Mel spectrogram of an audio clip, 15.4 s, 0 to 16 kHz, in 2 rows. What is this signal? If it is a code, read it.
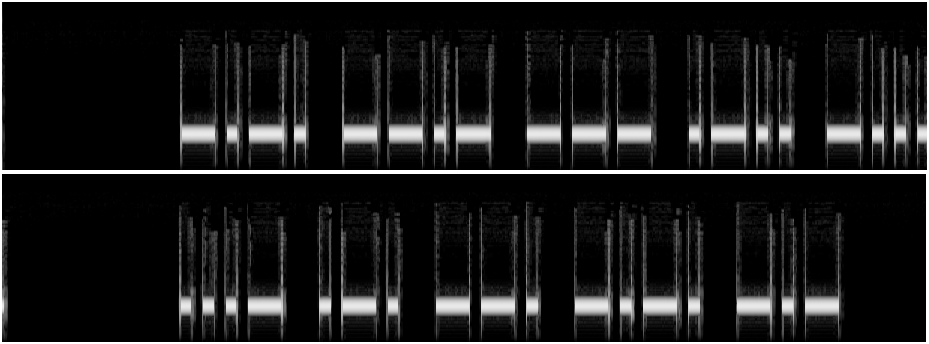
Morse code, heard as a keyed tone, about 13 wpm, 800 Hz. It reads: CQOLB VRGCK
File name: LEZIONI / 7 GF9Z / 7 G 12wpm 2055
